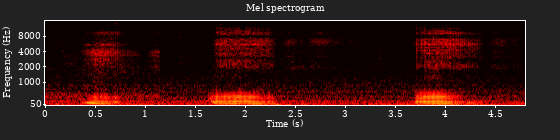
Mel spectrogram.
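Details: Three rough, low snores with quiet gaps, about 29 a minute, from a sleeping Saint Bernard puppy; snoring.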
